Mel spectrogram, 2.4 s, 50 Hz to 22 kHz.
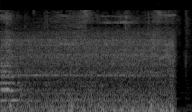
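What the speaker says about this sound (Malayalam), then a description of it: "ഉച്ചയ്ക്ക് ഏകദേശം 12 മണിയോടെ ട്രെയിൻ പതിയെ മുന്നോട്ട് നീങ്ങിത്തുടങ്ങി." The Kalka-Shimla toy train starts to move: a loud, close low rumble and rolling rail noise with a brief horn tone at the start, which cuts off abruptly near the end.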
